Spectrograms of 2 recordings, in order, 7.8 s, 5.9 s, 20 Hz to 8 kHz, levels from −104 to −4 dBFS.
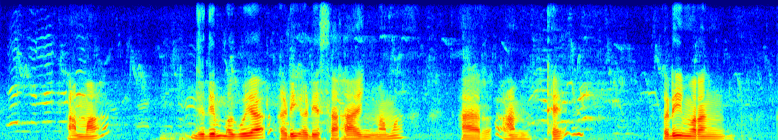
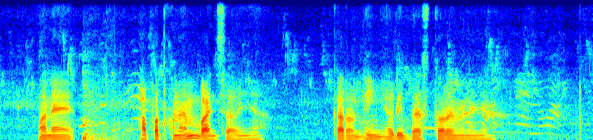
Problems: background conversations at intervals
